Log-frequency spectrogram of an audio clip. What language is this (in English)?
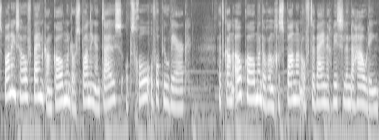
Dutch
